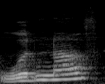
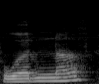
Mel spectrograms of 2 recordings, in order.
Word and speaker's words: wouldn't have: When it comes to wouldn't have, thinking about that as wouldn't have. And that D, again, is not really released, so it's almost like wouldn't.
